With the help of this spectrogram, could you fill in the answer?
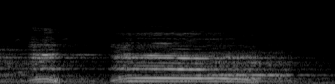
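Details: A deer gives a short groaning call followed by a longer drawn-out bellow that arches up and then falls away, resonant and nasal, with a quiet tail at the end.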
